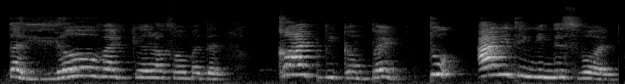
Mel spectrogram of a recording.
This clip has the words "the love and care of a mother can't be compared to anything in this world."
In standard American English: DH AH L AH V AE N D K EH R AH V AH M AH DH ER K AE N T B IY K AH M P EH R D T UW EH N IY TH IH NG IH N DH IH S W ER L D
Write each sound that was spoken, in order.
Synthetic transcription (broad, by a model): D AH L AH V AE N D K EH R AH F AH M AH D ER K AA N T B IY K AH M P EH R D T UW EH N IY T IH NG IH N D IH S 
